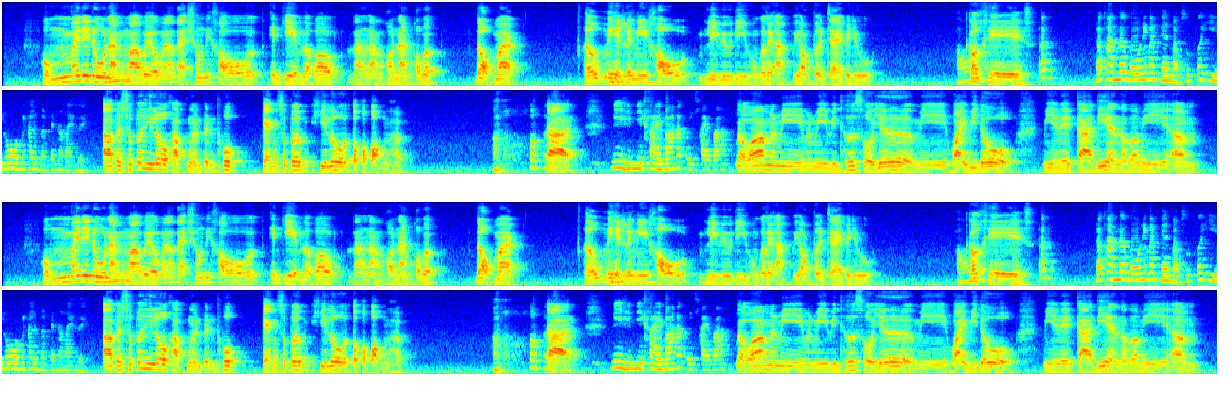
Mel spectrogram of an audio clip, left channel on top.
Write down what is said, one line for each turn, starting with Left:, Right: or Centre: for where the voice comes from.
Left: ผมไม่ได้ดูหนังมา
Right: อืม
Left: r v เวลมาตั้งแต่ช่วงที่เขาเอ็นเกมแล้วก็หลังๆเขาหนังเขาแบบดรอปมากแล้วไม่เห็นเรื่องนี้เขา
Right: จริงจริง
Left: รีวิวดีผมก็เลยอ่ะยอมเปิดใจไปดู
Right: อ๋อ
Left: ก็เคส
Right: ค่ะแล้วแล้วทันเดอร์โบนี่มันเป็นแบบซูเปอร์ฮีโร่ไหมคะหรือมันเป็นอะไรเอ่ย
Left: อ่าเป็นซูเปอร์ฮีโร่ครับเหมือนเป็นพวกแก๊งซูเปอร์ฮีโร่ตกกระป๋องครับ
Right: อ๋อ <laughs>
Left: ใช่
Right: เหรอคะมีมีใครบ้างมีใครบ้าง
Left: แบบว่ามันมีมันมีวินเทอร์โซเยอร์มีไว i t วิโดวมีเรดการ์เดียนแล้วก็มีเอ่ม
